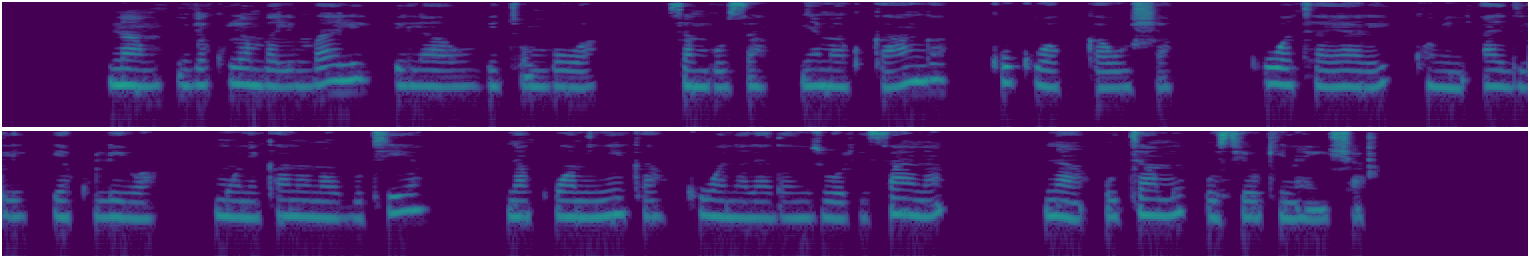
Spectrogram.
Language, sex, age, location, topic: Swahili, female, 25-35, Mombasa, agriculture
